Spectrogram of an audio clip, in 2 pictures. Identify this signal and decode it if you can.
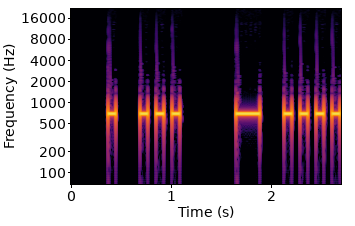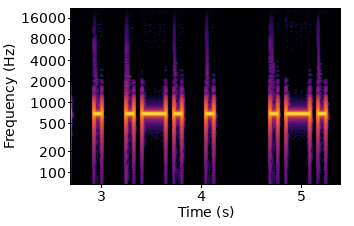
Morse code, heard as a keyed tone, about 15 wpm, 700 Hz. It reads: ES THERE R
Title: Sentences from Top 300 Words and Abbreviations 15wpm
